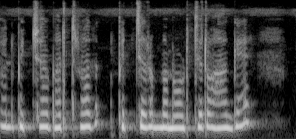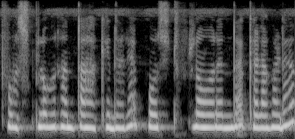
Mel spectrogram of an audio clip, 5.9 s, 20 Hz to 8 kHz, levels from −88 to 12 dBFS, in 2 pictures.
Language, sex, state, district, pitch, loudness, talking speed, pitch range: Kannada, female, Karnataka, Shimoga, 280 Hz, -15 LUFS, 150 wpm, 270-290 Hz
